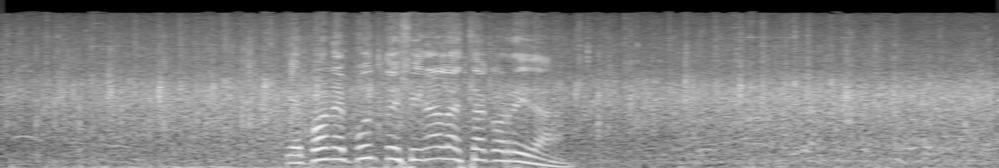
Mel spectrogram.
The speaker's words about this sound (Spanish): Saluda finalmente una ovación Juan Ortega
